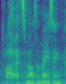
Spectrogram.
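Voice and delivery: soft awed whisper. Real, not acted. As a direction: breathe it out in a whisper. Smelling freshly cut bread.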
